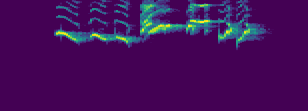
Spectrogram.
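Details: Morning tembakan song from an orange-headed thrush: a loud, fluid two-second string of slurred whistles descending then rising, broken into several quick phrases.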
